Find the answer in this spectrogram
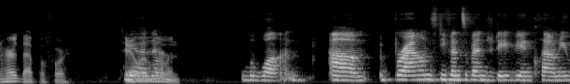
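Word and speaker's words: Lewan: Luan.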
